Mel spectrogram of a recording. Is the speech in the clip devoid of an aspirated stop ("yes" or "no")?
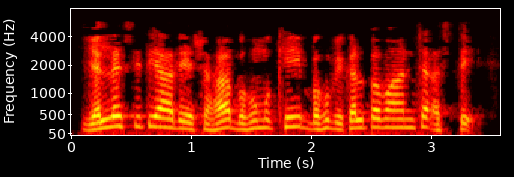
no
